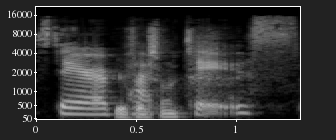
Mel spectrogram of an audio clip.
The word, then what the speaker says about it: Serrapeptase: Serrapeptase.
